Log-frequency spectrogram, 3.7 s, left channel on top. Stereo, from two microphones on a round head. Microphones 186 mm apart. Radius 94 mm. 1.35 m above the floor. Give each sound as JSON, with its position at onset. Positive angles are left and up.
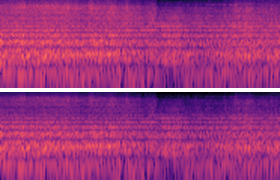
{"t": 0.0, "sound": "an aircraft", "side_deg": 60}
